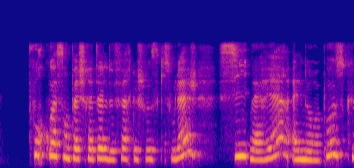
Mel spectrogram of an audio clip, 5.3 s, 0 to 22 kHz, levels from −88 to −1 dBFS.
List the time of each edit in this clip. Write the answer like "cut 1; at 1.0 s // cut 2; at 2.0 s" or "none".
cut 1; at 2.0 s // cut 2; at 2.5 s // cut 3; at 3.8 s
